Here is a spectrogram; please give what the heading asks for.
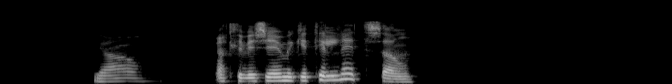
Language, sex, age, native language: Icelandic, female, 30-39, Icelandic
